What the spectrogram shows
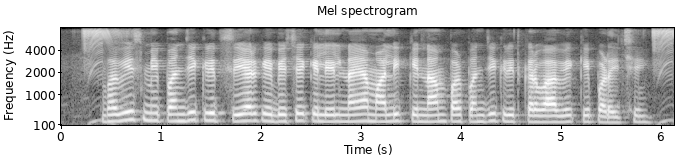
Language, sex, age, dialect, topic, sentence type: Magahi, female, 31-35, Western, banking, statement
